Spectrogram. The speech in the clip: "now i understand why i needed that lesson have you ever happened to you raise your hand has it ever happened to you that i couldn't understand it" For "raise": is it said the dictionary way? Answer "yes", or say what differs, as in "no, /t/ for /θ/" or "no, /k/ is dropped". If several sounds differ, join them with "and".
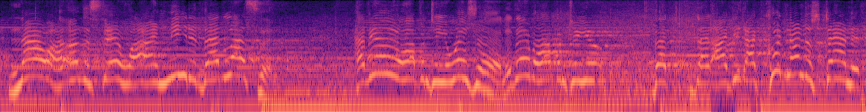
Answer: no, /w/ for /ɹ/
